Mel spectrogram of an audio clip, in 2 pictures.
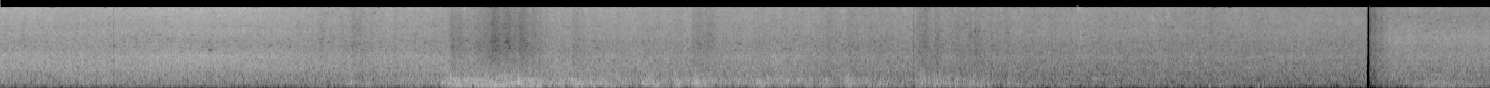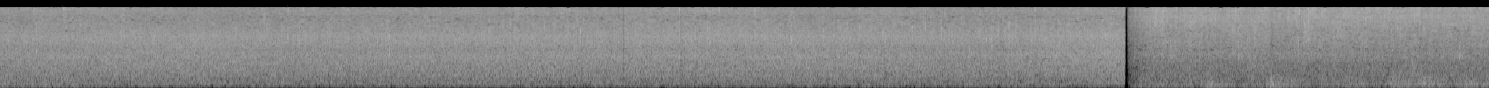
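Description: Heavy rain falling steadily in a storm. About five seconds in, a louder low rumble of thunder rises and dies away by about ten seconds. The rain sound breaks off abruptly twice where recordings are joined.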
